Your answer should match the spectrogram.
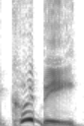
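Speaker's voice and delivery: loud, punched "could be"; pointed echo. Retold or imitated. Host interrupts co-host to quote the hedge, pointedly. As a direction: throw the words back loudly. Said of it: "interrupt you to say".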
